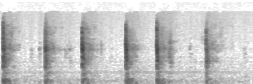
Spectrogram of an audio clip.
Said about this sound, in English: And let me write the equation of motion for phi like this.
